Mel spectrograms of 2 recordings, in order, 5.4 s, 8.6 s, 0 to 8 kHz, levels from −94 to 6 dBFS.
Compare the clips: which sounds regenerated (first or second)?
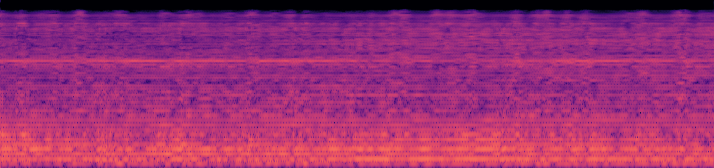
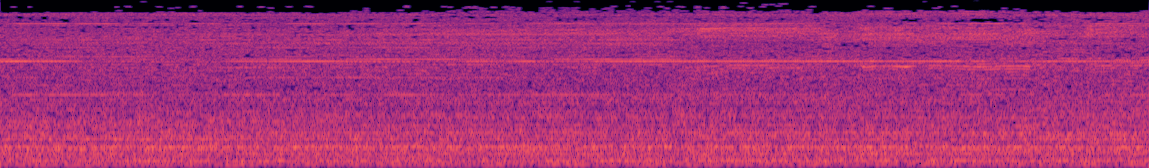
first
